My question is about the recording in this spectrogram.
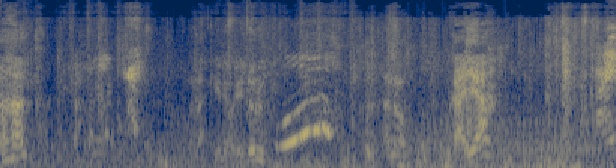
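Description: Voices in short exclamations, with one rising call about two seconds in, over a low rumbling background noise.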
